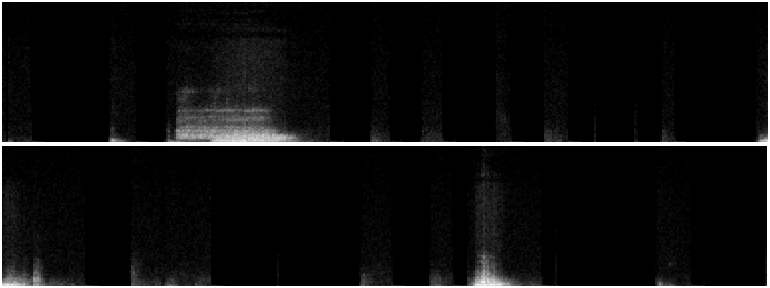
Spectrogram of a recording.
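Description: Soft, low-pitched rustling breaths separated by quiet pauses; normal vesicular breath sounds.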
